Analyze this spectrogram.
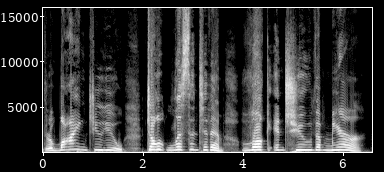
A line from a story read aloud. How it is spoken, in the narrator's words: gritting my teeth in utter disgust and anger, screaming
